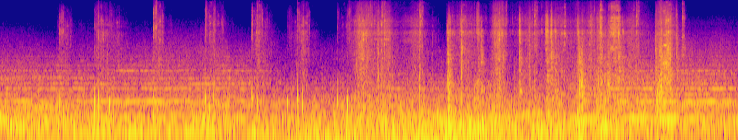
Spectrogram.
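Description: Metal clanks as a man climbs into a machine gun turret.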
